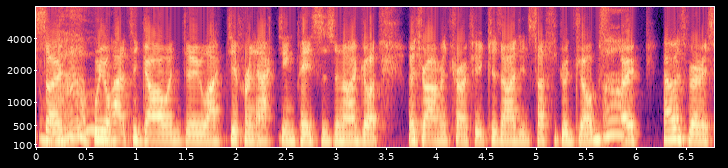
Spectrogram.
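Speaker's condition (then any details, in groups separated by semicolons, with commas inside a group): Bilateral cleft lip and palate; congenital, first operation at 3 months, many operations, braces before hip-to-mouth bone graft, throat operation, lifelong speech therapy; speech greatly improved after years of speech therapy; as child hard to understand, squeaky, very airy, nasal voice, speech hindered drama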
